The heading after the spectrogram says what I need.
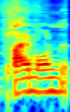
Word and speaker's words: Paimon: Paimon is the only right way to say it, and if you don't say Paimon, then you're probably wrong.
